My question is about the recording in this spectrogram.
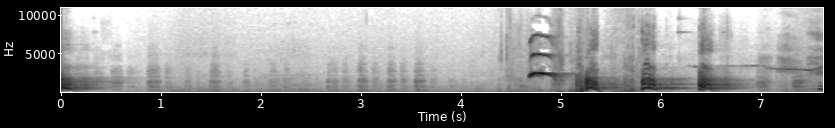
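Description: Large dog panting quietly, then, after a short high squeal, barking three times in quick succession, about half a second apart.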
